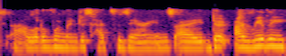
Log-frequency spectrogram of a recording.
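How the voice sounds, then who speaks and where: A woman talks at a very fast pace in an Australian accent. Her intonation stays fairly even. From Brazil. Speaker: mother sharing birth story. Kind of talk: interview. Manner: hesitant, many fillers.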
